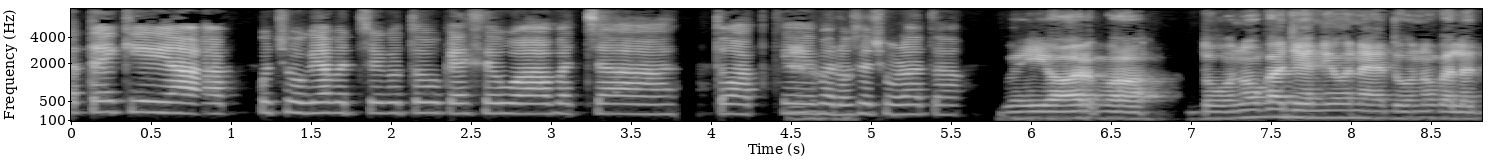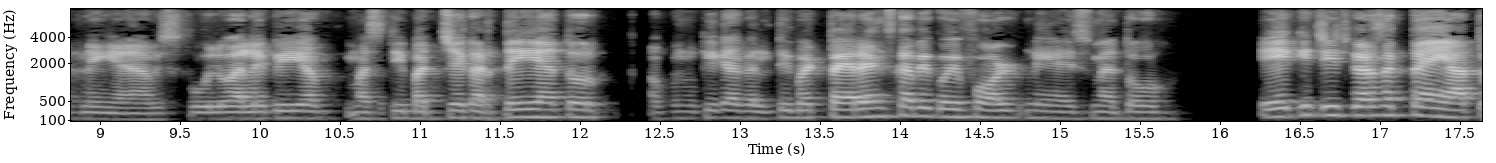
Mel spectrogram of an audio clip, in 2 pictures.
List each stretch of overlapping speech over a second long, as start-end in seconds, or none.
none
